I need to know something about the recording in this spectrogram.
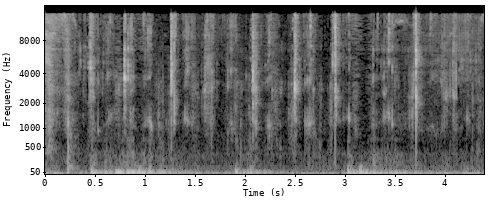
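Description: A person chewing and crunching a piece of Korean sauced fried chicken (yangnyeom chicken) close to the microphone, in a run of many short crunches and clicks.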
